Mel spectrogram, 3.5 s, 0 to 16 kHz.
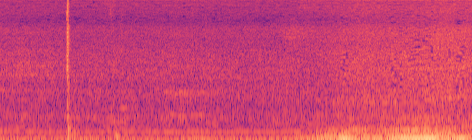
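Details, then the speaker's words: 2013 Kia Rio GDI revved in neutral while stationary, check-engine light on, codes P0420, P0300, P0303, P0304, P0326: rough, uneven petrol engine stumbling and chuffing with weak pull. Misfire with severe loss of power. "El vehículo falla mucho, falla mucho y no tiene fuerza. Tiene mucha pérdida de potencia."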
